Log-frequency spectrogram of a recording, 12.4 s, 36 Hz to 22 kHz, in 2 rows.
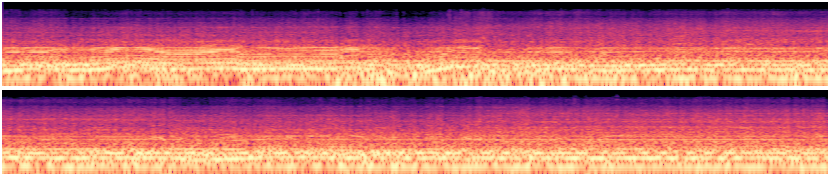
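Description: Citroën C4 rally car's engine idling steadily as the car creeps slowly across the paddock.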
